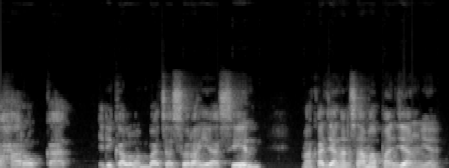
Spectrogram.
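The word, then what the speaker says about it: يس: Jadi kalau membaca surah Yasin, maka jangan sama panjangnya. Jadi ya-nya 2 harokat, sin-nya 6 harokat.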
